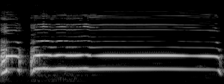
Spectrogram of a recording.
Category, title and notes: Sound effects > Animals
BIRDFowl Rooster Crow, Boisterous Cock
captured this magnificent rooster crow at the river street ranch petting zoo in san juan capistrano, ca. recorded on iphone, cleaned up in ableton with MSpectralDynamics. first upload of 2026!
alarm, barn, chicken, crowing, farm, morning, rooster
